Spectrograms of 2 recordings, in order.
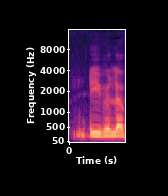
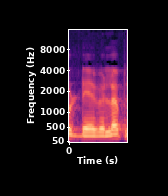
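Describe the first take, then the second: First: डेवलप starting "di": di-VE-lup; correct pronunciation. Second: डेवलप starting "day": DE-ve-lup; wrong pronunciation. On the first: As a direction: say डेवलप with a short i first. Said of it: "डेवलप बोलना है". (डेवलप को "डिवेलप" बोलें) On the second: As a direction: say डेवलप with an e first vowel. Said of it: "जो गलत तरीका है". (डेवलप में "डे" बोलें) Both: Shown as a demonstration.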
